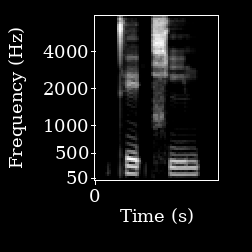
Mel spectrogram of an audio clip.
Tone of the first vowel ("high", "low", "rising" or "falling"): high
